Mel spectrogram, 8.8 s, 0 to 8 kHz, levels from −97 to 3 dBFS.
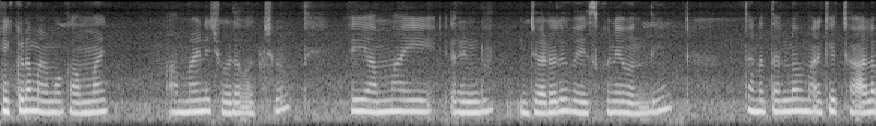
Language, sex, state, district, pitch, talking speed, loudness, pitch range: Telugu, female, Andhra Pradesh, Chittoor, 230 Hz, 110 wpm, -15 LUFS, 220-245 Hz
